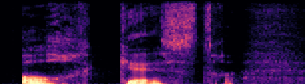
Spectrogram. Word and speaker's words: orchestre: bizarre mais il existe il existe certes un mot qu'on écrit chat mais qu'on prononce que y'a pas beaucoup c'est vraiment une minorité mais ici c'est un exemple orchestre on l'écrit or chestres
